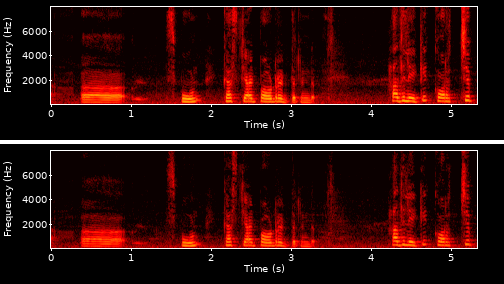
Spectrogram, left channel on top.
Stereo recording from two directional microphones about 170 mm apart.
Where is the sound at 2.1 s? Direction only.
15° left (ahead or behind).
